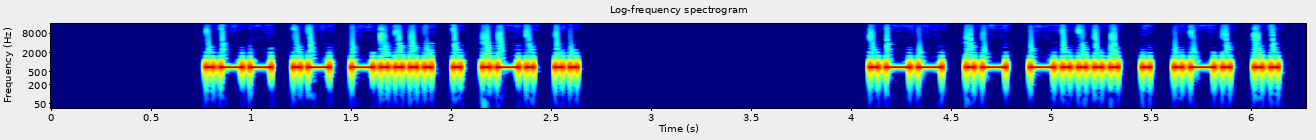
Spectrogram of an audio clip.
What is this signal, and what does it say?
Morse code, heard as a keyed tone, about 29 wpm, 700 Hz. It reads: WA6ERI WA6ERI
